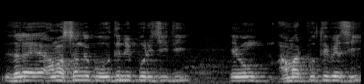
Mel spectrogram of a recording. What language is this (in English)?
Bangla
